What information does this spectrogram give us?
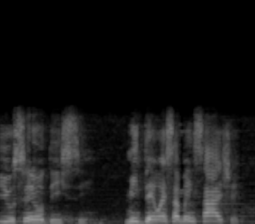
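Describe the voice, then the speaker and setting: Brazilian preacher guy, really high voice, gets loud and fired up, echoey church. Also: fairly even intonation, normal speed. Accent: Brazilian Portuguese. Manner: impassioned preaching, builds to shouts. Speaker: pastor. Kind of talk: sermon.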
